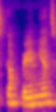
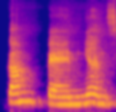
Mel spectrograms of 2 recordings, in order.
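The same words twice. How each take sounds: First: Said in the usual way. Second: companions slowly parted as com-pa-nions; careful teacher's com, pa, nions for companions; syllable by syllable. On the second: Shown as a demonstration. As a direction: sound out companions in measured beats. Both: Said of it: "Read the given multi-syllable words".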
